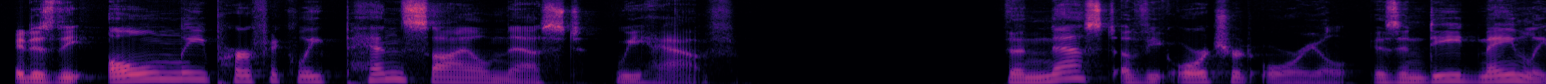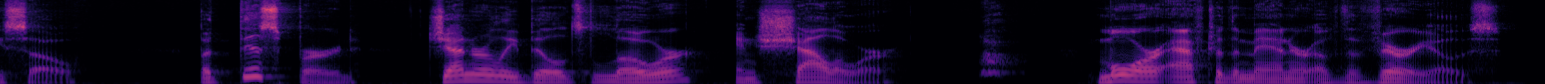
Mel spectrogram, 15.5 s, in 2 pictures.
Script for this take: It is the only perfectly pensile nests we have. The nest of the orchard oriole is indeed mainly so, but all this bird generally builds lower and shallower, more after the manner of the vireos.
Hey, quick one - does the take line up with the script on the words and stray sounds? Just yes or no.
no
